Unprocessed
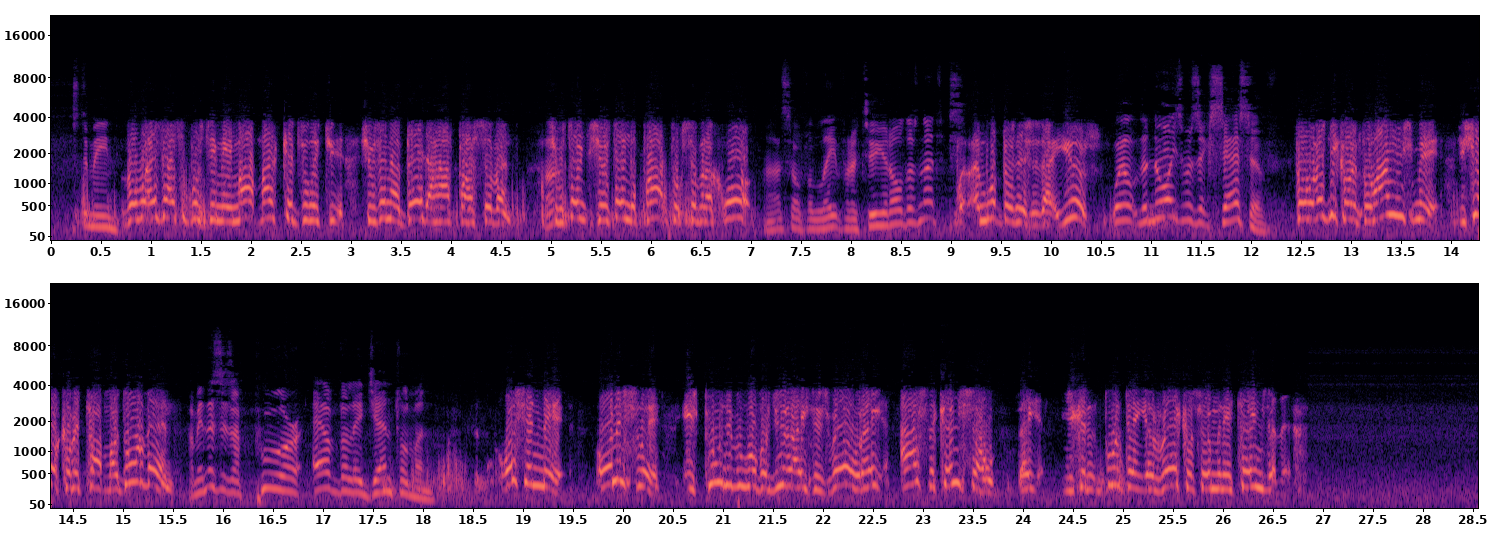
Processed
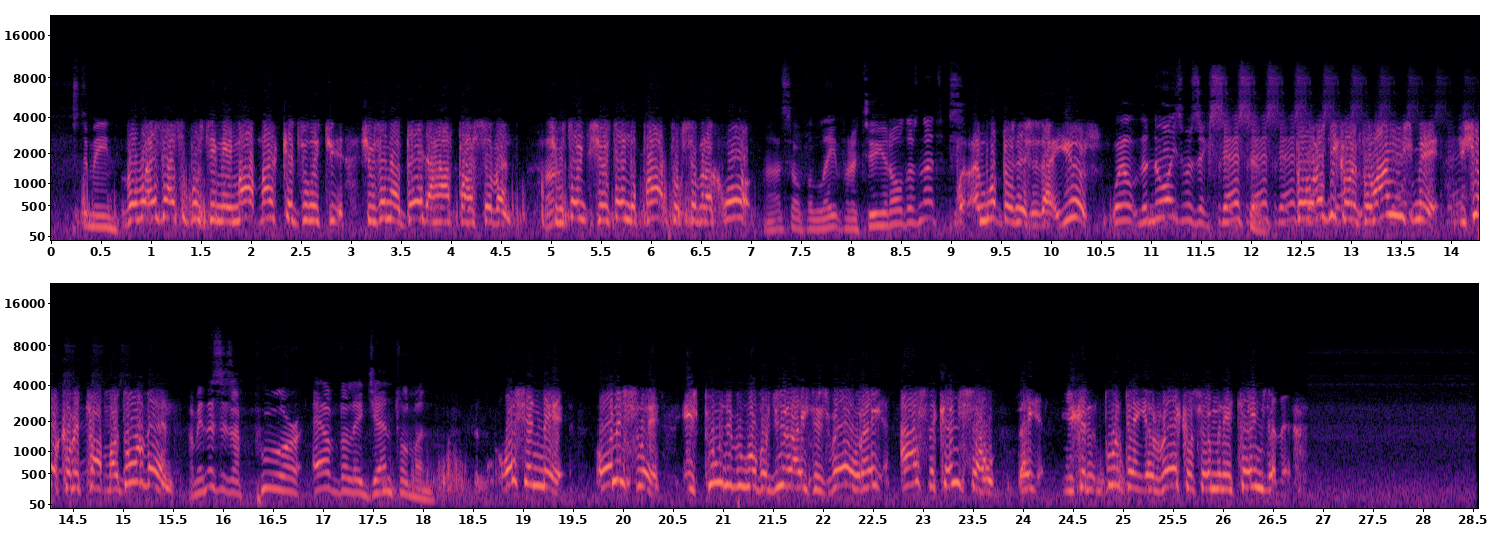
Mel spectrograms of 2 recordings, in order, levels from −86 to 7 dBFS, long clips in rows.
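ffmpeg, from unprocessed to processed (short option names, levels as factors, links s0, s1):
-filter_complex "[0:a]asplit=2[s0][s1];[s1]afade=t=in:st=11.4:d=0.01,afade=t=out:st=11.96:d=0.01,aecho=0:1:280|560|840|1120|1400|1680|1960|2240|2520|2800|3080|3360:0.595662|0.47653|0.381224|0.304979|0.243983|0.195187|0.156149|0.124919|0.0999355|0.0799484|0.0639587|0.051167[s2];[s0][s2]amix=inputs=2:normalize=0"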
